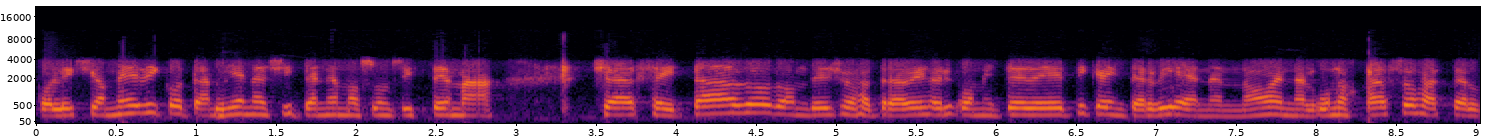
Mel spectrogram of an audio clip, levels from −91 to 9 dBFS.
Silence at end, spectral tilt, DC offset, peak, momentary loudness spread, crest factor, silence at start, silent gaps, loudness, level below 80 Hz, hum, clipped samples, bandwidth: 0 s; -6 dB/octave; under 0.1%; -12 dBFS; 6 LU; 14 dB; 0.05 s; none; -26 LUFS; -76 dBFS; none; under 0.1%; 9.2 kHz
